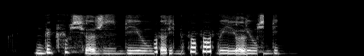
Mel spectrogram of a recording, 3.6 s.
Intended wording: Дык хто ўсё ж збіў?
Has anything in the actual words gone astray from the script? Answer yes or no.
yes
